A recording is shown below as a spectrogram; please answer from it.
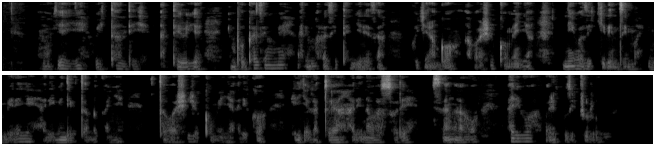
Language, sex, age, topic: Kinyarwanda, male, 18-24, finance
